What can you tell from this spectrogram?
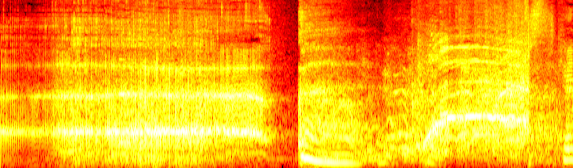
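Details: Adult woman on a talk show: two long, loud, drawn-out belches in a row, with a falling then rising throaty tone; burping.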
